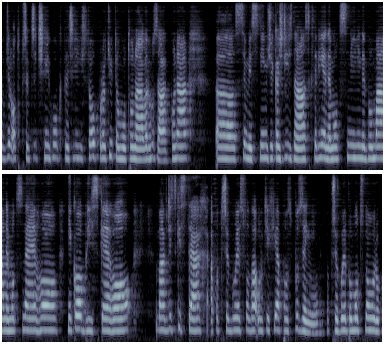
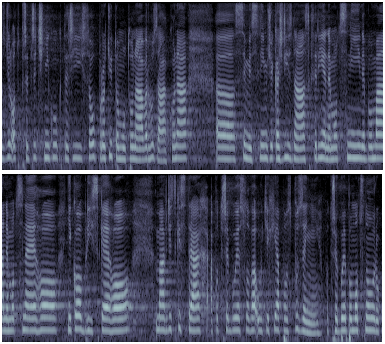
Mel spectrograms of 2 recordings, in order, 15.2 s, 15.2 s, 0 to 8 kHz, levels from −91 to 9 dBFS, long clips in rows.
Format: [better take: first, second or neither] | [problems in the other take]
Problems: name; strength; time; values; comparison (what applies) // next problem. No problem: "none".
second | noise reduction (neural mask model DeepFilterNet 3)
